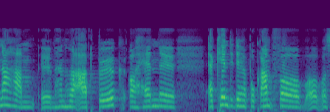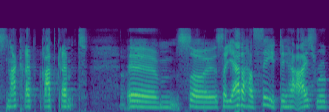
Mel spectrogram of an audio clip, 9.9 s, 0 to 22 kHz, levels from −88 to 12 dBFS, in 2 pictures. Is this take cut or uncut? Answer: uncut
